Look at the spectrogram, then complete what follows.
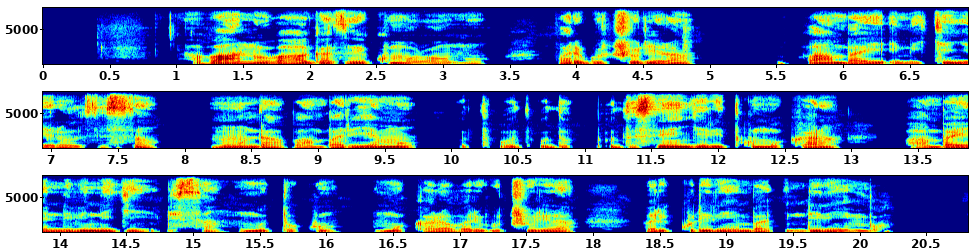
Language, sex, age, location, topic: Kinyarwanda, male, 36-49, Musanze, government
